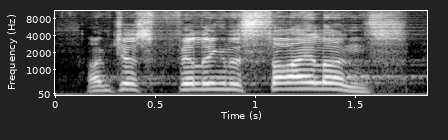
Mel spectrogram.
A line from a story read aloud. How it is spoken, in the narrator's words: he announced loudly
